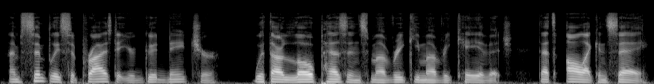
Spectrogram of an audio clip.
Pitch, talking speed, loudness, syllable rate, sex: 100 Hz, 165 wpm, -18 LUFS, 5.1 syllables/s, male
